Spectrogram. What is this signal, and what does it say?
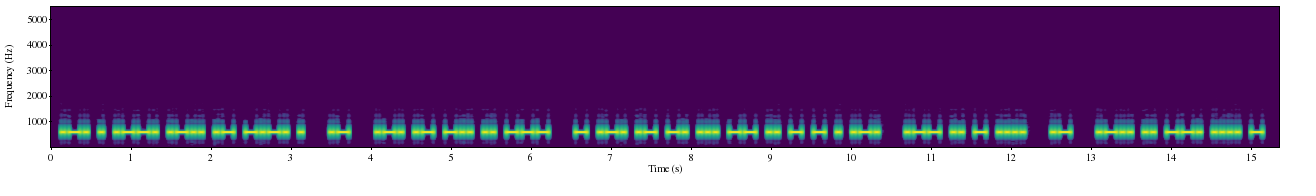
Morse code, heard as a keyed tone, about 25 wpm, 600 Hz. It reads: REPLACE A RADIO TRANSMITTER WITH A LIGHT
